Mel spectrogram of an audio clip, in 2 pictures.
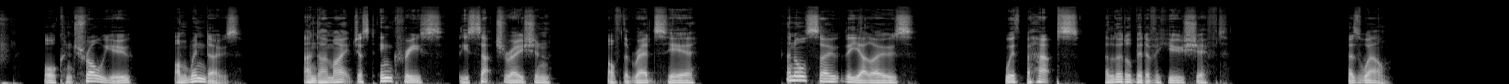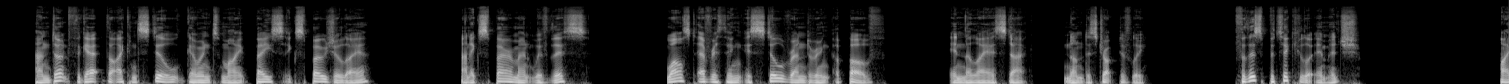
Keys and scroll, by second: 0.1 super+u.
